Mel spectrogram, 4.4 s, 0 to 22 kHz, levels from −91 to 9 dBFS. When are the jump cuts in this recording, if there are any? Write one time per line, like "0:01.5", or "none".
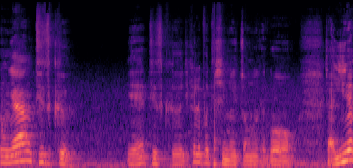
0:02.6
